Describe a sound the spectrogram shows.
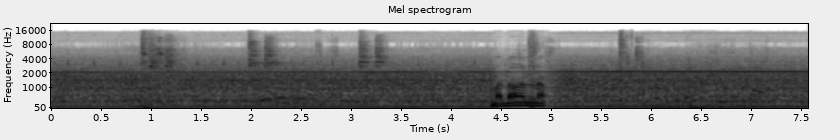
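Swords clash and ring sharply.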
